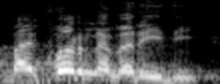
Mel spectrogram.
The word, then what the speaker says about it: Picornaviridae: فهي متناهية في الصغر، وذاك سموها لأنها صغيرة جدا سموها بيكو وآر إن إيه، بس إحنا ننطقها نقول عليها بايكورنا فريدي، وهي أساسا بيكو وآر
